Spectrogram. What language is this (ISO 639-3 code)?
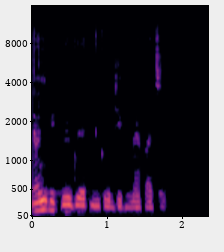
pcm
